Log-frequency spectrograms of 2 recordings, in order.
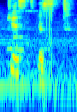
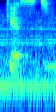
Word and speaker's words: kissed: verb in the past kissed kissed we go from s sound to t sound so kissed kissed oh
